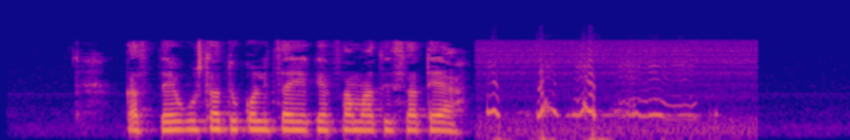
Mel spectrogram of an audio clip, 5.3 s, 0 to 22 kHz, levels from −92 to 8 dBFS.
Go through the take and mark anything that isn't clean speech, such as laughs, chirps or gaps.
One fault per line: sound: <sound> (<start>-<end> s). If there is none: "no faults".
sound: bark (3.0-4.6 s)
